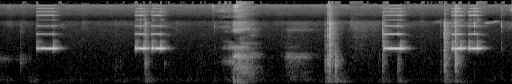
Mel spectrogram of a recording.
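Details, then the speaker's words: Microwave oven after a hard door slam broke the latch points: sharp single beeps at each keypress, then no magnetron or fan hum; it won't start, and the owner thinks the top door switch doesn't make contact. "Okay guys, it will not run. Let me open the door. I want to see if the switches my contact. I think that the top one doesn't make contact."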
